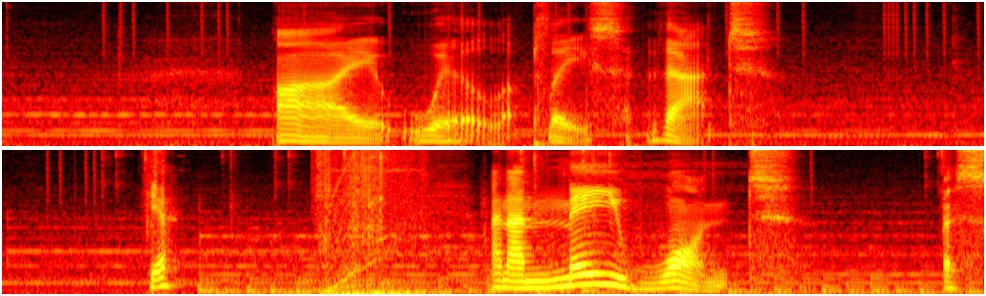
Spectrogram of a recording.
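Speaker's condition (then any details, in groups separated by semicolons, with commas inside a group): No condition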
